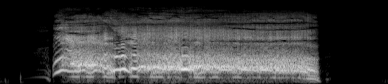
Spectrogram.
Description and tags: male Thijs loud scream
Thijs screams very loud, torture sounds.
Male_Thijs_loud_scream
History of the sample
studied biology in Utrecht, The Netherlands, and in his free time participated in projects where sound-fx or film-music were needed.
The sample was recorded late 2001 in his student-apartment for some special effects for an interactive theatre play in which Than helped with sound-fx and foley for short animations...
This time a lot of screams were needed as special effect sounds for some fake 'torturing' device within the play.
Thijs, a friend of Than's, showed the person who was doing some voice over screaming sessions, 'how to do it'.
So... that's why there's currently only 'one' Thijs-sample in my collection...
Apparently it turned out to be sort of an unique and 'lucky' shot!
agony, schrei, vocal, helmut, shouting, horror, psycho, children-of-men, psychopathic, voice, screams, screaming, exaggerated, shout, schreeuw, brul, wilhelm, psychotic, wilhelm-scream, male, yell, human, weird, scream, man, the-scream, pain, cry, der-schrei, yelling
